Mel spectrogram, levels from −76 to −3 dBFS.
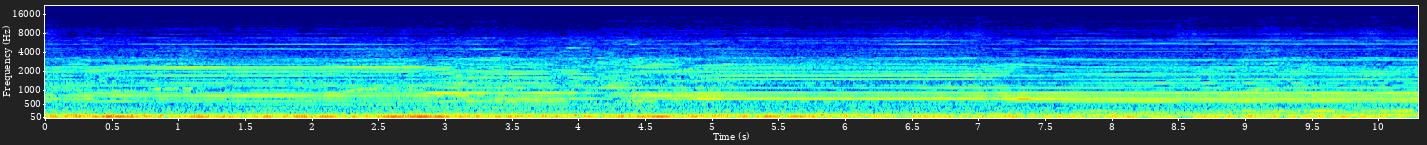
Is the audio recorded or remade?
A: recorded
